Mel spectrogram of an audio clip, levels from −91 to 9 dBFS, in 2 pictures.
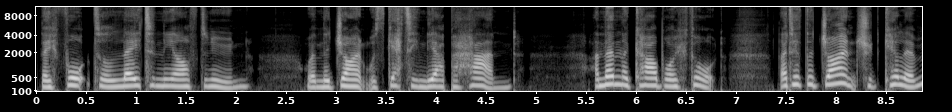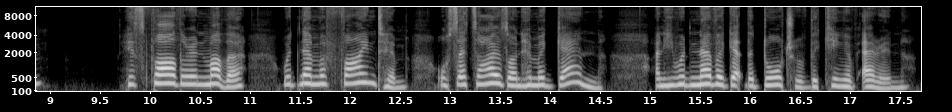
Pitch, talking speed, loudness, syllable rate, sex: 240 Hz, 180 wpm, -19 LUFS, 4.7 syllables/s, female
